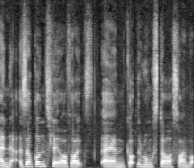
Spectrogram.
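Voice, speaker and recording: On a very clean recording with a silent background, a woman in a British accent speaks at medium pitch with ordinary pitch variation, the sound dry and close with no echo. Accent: regional UK accent, noticeable. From UK. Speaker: tarot reader. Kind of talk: tarot reading video. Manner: casual, chatty with fillers.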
